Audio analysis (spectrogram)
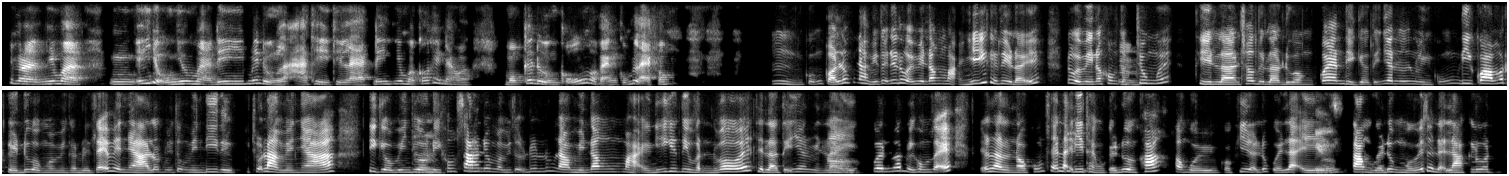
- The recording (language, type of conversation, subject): Vietnamese, podcast, Bạn có thể kể về một lần bạn bị lạc đường và bạn đã xử lý như thế nào không?
- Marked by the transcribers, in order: chuckle; tapping; distorted speech; chuckle; other background noise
